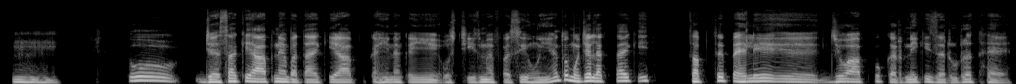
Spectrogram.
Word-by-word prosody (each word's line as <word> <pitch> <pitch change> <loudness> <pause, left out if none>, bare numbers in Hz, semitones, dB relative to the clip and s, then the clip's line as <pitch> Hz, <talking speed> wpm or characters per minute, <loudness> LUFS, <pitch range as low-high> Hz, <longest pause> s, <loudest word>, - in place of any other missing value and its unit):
हुँ, 115 - 0
हुँ, 110 - -2
हुँ। 100 -2 -7 0.7
तो 175 -4 +2 0.3
जैसा 120 +4 +4
कि 150 +3 0
आपने 125 0 +4
बताया 105 -2 +1
कि 110 +2 -2
आप 105 -1 +1
कहीं 105 0 -3
न 110 0 -1
कहीं 105 -1 -2
उस 100 - -4
चीज़ 105 0 -4
में 110 0 +2
फँसी 100 +3 -5
हुई 105 0 -1
हैं 170 +8 +1
तो 215 - +1
मुझे 160 -2 +5
लगता 155 +1 +2
है 165 - +5
कि 165 +2 -4 0.4
सबसे 135 +6 +1
पहले 140 -3 +3
ये 125 -6 -1 0.2
जो 130 - +1
आपको 120 +3 -3
करने 110 0 -1
की 120 +3 -4
ज़रूरत 105 +1 -4
है, 100 -5 -3
115 Hz, 195 wpm, -23 LUFS, 105-140 Hz, 0.7 s, मुझे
